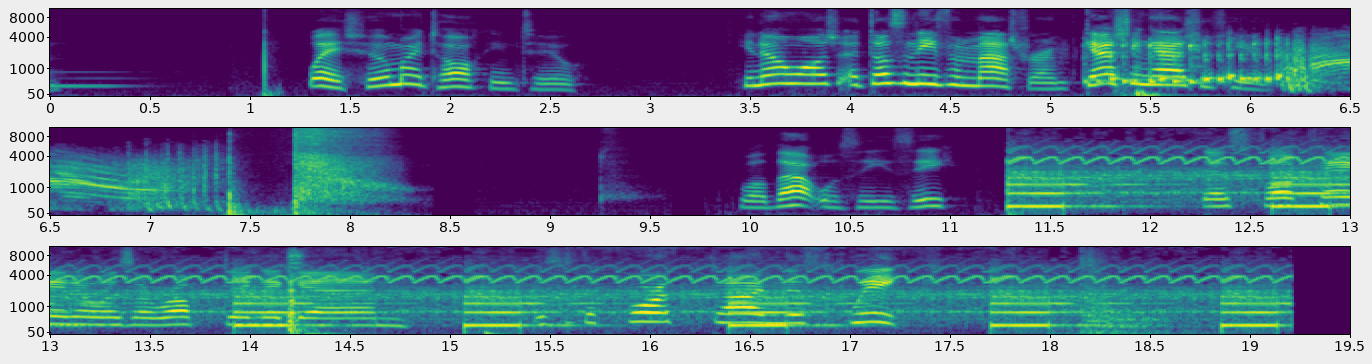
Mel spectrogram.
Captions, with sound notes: Wait, who am I talking to? You know what, it doesn't even matter, I'm getting out of here! [Poof] Well that was easy. [Alarm] This volcano is erupting again... This is the fourth time this week! [Clang]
